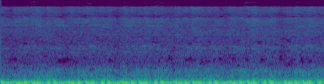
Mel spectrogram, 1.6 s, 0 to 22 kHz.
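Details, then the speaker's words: LS-swapped Chevy Caprice Classic (box Chevy) on ACES fuel injection at idle with worn intake gaskets: low, loping, lumpy idle that sounds laboring; smells very rich, AFR 12.1, IAC counts way high and IAC not moving; owner suspects a bad IAC. "It smells very, very rich. AFR is at 1210. Yeah, it's rich."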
